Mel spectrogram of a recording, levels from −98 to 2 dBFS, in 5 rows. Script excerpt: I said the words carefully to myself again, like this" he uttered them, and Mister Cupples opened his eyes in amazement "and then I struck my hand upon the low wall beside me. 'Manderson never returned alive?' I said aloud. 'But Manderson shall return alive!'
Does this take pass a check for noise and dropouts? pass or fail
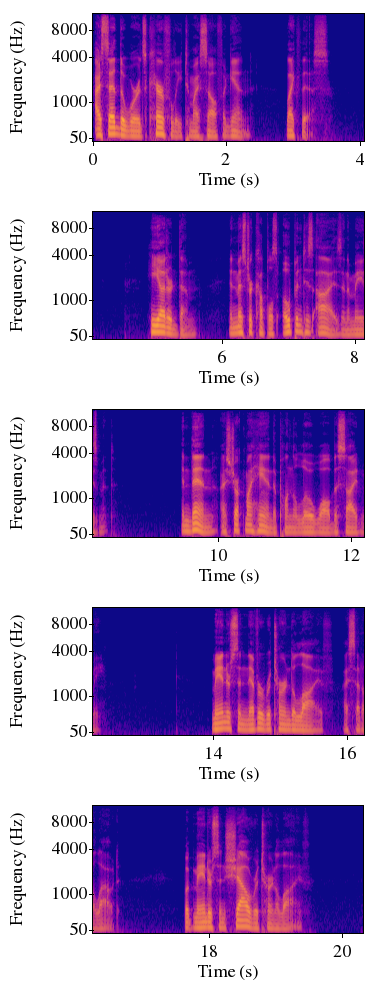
pass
